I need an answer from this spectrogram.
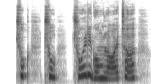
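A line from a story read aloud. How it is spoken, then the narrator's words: Calling after. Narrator (German): ruft Brownie ihnen hinterher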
